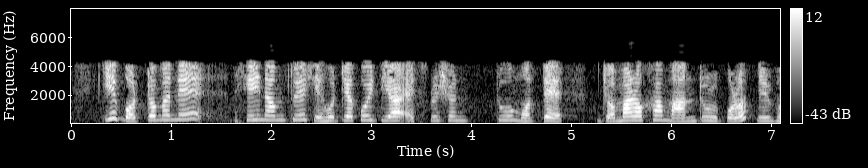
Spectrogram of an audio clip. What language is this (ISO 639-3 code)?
asm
